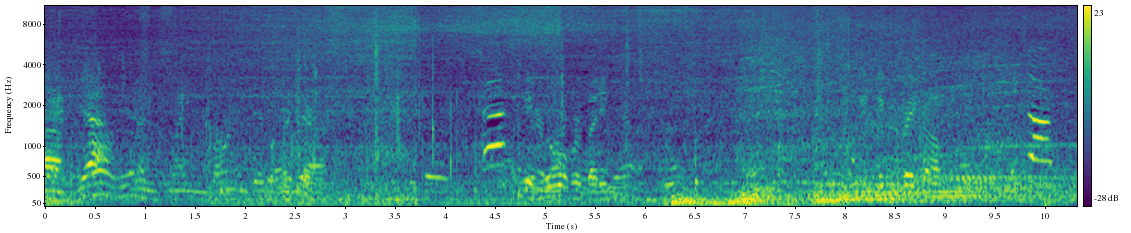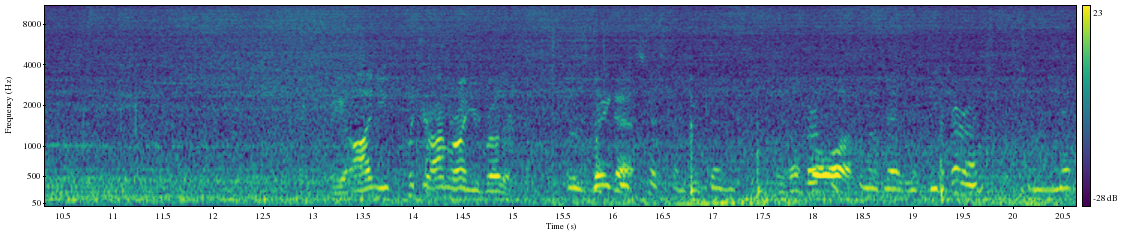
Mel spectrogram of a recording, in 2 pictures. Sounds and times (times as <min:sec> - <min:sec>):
Speech: 0:00.0 - 0:02.9, 0:03.7 - 0:06.4, 0:07.7 - 0:10.1, 0:13.2 - 0:20.6
Heavy engine (low frequency): 0:00.0 - 0:20.6
Hiss: 0:00.0 - 0:20.6.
